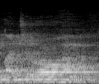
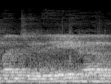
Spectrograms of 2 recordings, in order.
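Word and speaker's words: مَجْرٰىهَا: dari hafaz dari asim tidak ada imalah di seluruh al-quran kecuali satu saja ketika kita membaca Bismillahi majriha waursaha ada enggak di antara kita yang baca Bismillahi majroha enggak bacanya Bismillahi majreha wa mursaha majreha itu saja satu-satunya di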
